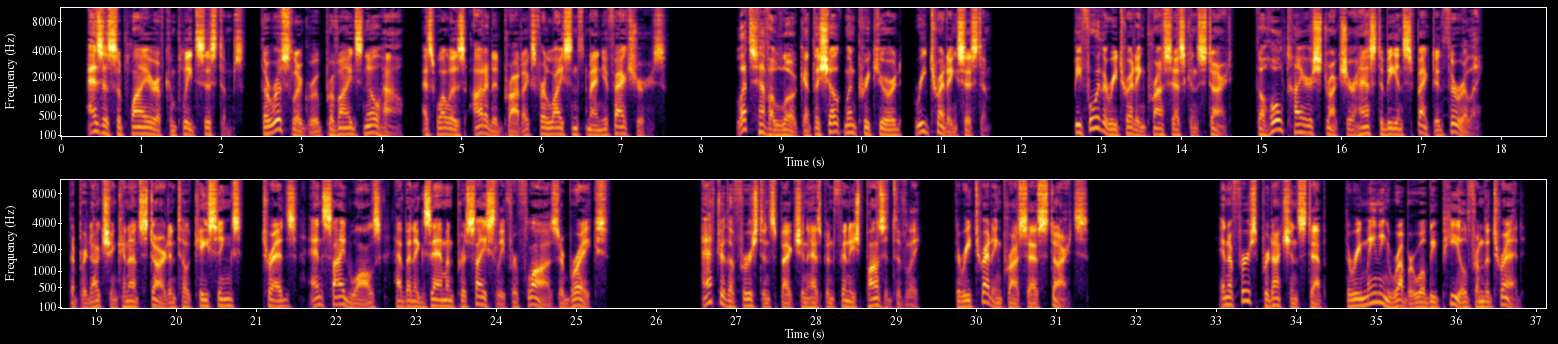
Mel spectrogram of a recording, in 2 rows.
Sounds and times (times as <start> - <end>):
Speech synthesizer: 0.4 - 7.6, 8.5 - 11.7, 12.7 - 17.8, 18.7 - 25.4, 26.6 - 31.4, 33.0 - 36.9.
